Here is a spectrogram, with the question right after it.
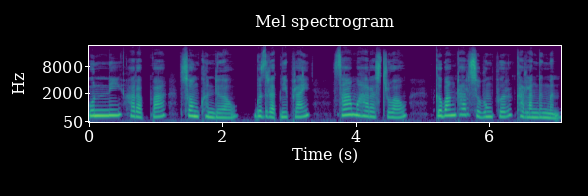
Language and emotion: Bodo, neutral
